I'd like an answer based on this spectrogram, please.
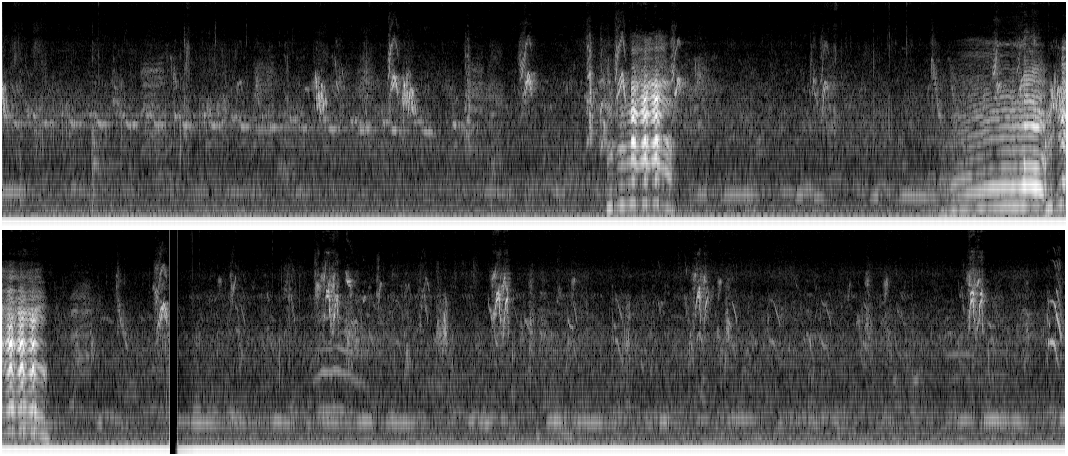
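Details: Farm goats bleating mainly for feeding, one call drawing replies from the rest; two loud vibrating bleats around six and ten seconds over a low hum, with faint chirps and clicks elsewhere.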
